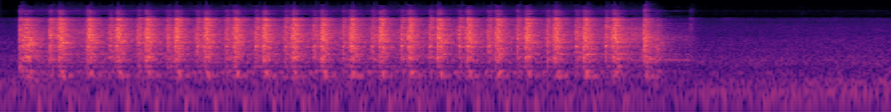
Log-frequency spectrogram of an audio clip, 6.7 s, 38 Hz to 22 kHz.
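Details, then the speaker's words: Freshly assembled Lifan KPR 200 motorcycle, with oil, coolant and gas added and the fuel pump audible: the starter churns evenly at about two strokes a second for five seconds but it never fires. Spark has not been checked; cause unknown. "I'm telling you this suckers dry it's got oil in it it's got radiator fluid it's got gas I don't wanna have to take anything apart"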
